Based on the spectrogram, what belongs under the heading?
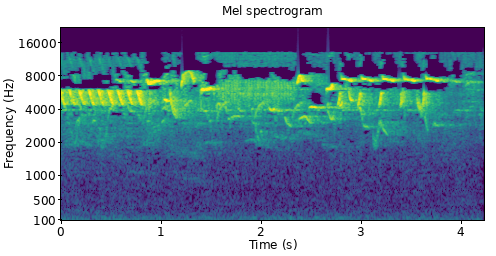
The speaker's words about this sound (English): Song thrush really is my very favourite bird, the urban nightingale, sometimes people call it.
